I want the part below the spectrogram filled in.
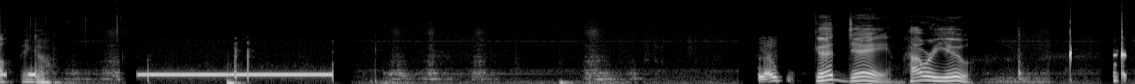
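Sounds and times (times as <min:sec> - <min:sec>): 
speech: 0:00.0 - 0:00.6, 0:08.2 - 0:09.8
faint room noise: 0:00.0 - 0:11.3
phone's outgoing ringing tone: 0:01.4 - 0:05.4.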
